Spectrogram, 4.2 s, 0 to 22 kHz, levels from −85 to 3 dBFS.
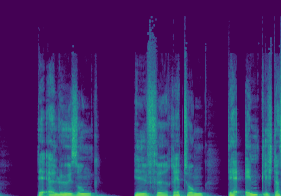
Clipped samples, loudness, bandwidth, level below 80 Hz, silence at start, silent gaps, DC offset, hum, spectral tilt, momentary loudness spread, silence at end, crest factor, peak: under 0.1%; -21 LUFS; 17.5 kHz; -42 dBFS; 0.55 s; 1.90-2.01 s; under 0.1%; none; -5 dB/octave; 7 LU; 0 s; 14 dB; -6 dBFS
